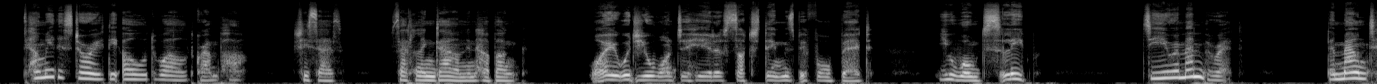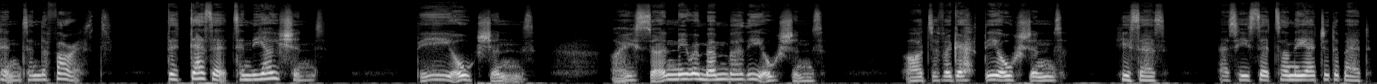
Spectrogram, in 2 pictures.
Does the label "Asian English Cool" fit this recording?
No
